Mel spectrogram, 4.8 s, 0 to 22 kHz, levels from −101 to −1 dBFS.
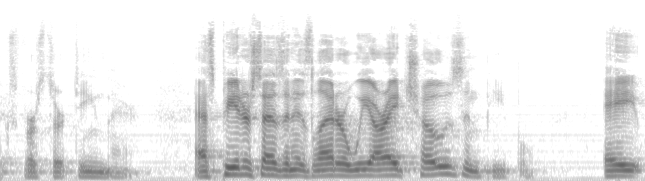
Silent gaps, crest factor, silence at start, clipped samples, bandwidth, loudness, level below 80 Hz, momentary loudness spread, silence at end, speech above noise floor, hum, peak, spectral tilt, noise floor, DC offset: none; 18 dB; 0 s; under 0.1%; 15 kHz; -48 LUFS; -86 dBFS; 15 LU; 0.05 s; 25 dB; none; -30 dBFS; -5 dB/octave; -72 dBFS; under 0.1%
